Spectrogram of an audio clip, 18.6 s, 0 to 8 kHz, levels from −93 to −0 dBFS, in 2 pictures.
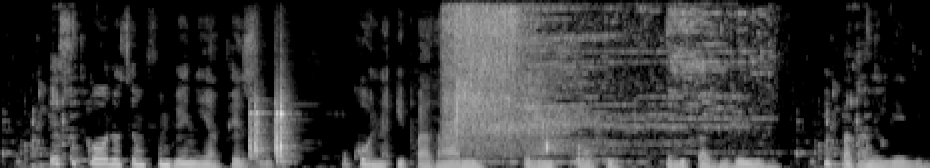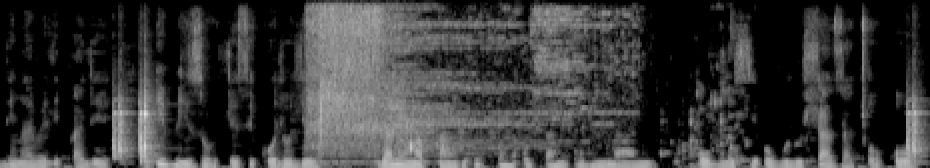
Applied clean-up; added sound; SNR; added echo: classical method Wiener filter.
